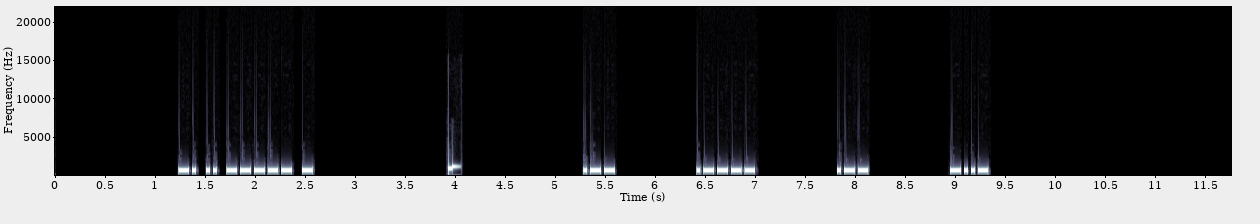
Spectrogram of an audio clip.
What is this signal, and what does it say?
Morse code, heard as a keyed tone, about 36 wpm, spaced as for 15 wpm, 700 Hz. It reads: NI0T W1WX
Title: USA Call Signs - 4 Characters - 8x Character Spacing - 35wpm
